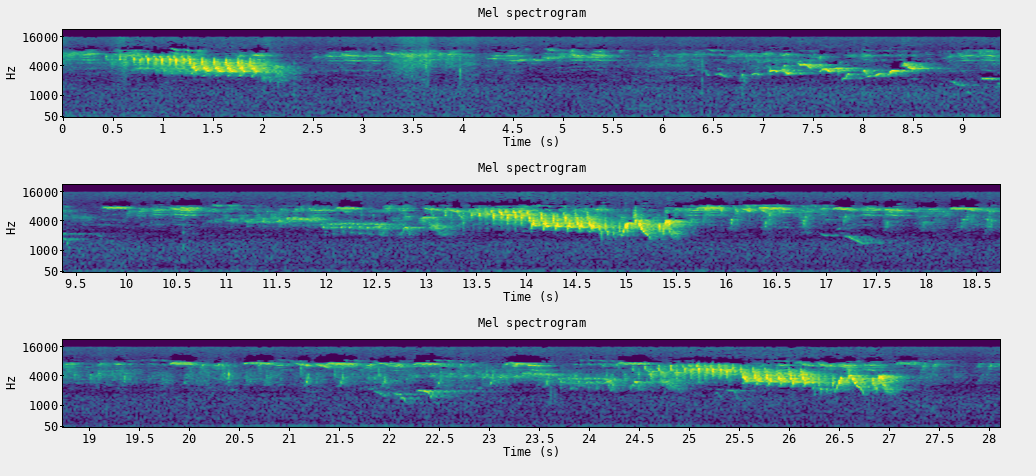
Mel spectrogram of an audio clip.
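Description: Birds singing: a loud, high song phrase comes three times, about twelve seconds apart, with softer scattered chirps in between over a low steady rumble.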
